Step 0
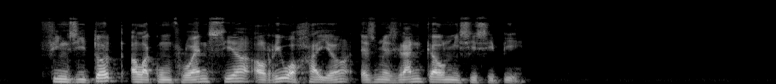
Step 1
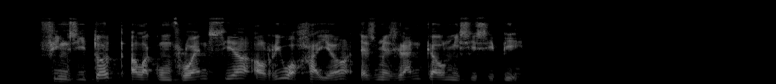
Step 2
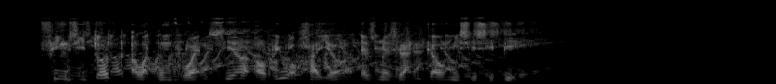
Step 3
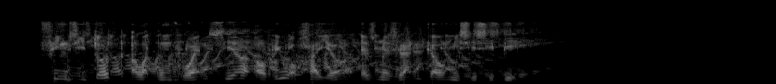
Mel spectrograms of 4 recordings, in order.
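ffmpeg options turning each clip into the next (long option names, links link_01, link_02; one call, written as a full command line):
ffmpeg -i in.wav -af "highpass=1400,acompressor=threshold=-38dB:ratio=10,volume=2.5dB" out.wav
ffmpeg -i in.wav -filter_complex "[0:a]acrossover=split=1800[link_01][link_02];[link_01]aeval=exprs='val(0)*(1-0.7/2+0.7/2*cos(2*PI*5.7*n/s))':channel_layout=same[link_03];[link_02]aeval=exprs='val(0)*(1-0.7/2-0.7/2*cos(2*PI*5.7*n/s))':channel_layout=same[link_04];[link_03][link_04]amix=inputs=2:normalize=0,asplit=7[link_05][link_06][link_07][link_08][link_09][link_10][link_11];[link_06]adelay=131,afreqshift=150,volume=-9dB[link_12];[link_07]adelay=262,afreqshift=300,volume=-14.2dB[link_13];[link_08]adelay=393,afreqshift=450,volume=-19.4dB[link_14];[link_09]adelay=524,afreqshift=600,volume=-24.6dB[link_15];[link_10]adelay=655,afreqshift=750,volume=-29.8dB[link_16];[link_11]adelay=786,afreqshift=900,volume=-35dB[link_17];[link_05][link_12][link_13][link_14][link_15][link_16][link_17]amix=inputs=7:normalize=0,volume=2.5dB" out.wav
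ffmpeg -i in.wav -af "aeval=exprs='0.112*(cos(1*acos(clip(val(0)/0.112,-1,1)))-cos(1*PI/2))+0.002*(cos(2*acos(clip(val(0)/0.112,-1,1)))-cos(2*PI/2))':channel_layout=same,aresample=16000,aresample=44100" out.wav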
